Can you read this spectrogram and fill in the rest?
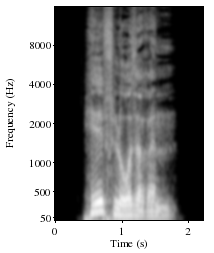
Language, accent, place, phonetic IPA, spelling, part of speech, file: German, Germany, Berlin, [ˈhɪlfloːzəʁəm], hilfloserem, adjective, De-hilfloserem.ogg
- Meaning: strong dative masculine/neuter singular comparative degree of hilflos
